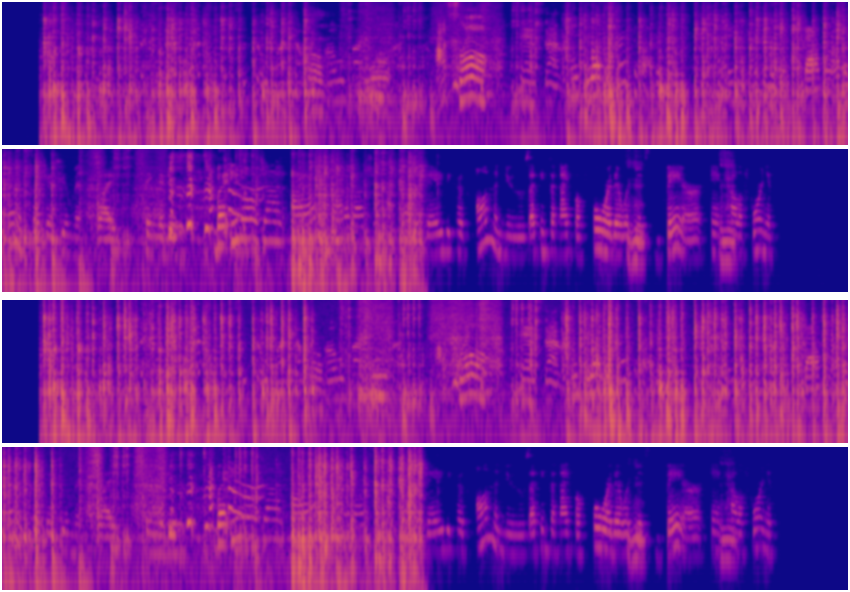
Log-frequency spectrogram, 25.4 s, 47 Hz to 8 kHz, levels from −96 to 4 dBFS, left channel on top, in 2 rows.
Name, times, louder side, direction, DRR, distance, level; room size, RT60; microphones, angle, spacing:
Computer keyboard, 0.6-19.0, right 7 dB, 75° right, 0.6 m, -40 dB
voice 1, 1.3-2.4 4.6-4.9 5.3-6.0 6.5-7.3 15.2-15.8 17.6-18.0 18.8-18.9 22.1-22.3 23.5-23.7, left 5 dB, 45° left, 0.4 m, -46 dB
voice 2, 2.1-3.0 3.3-6.0 6.8-7.4 7.7-8.4 15.8-16.6, right 4 dB, 20° right, 0.5 m, -51 dB
voice 3, 8.5-10.1 10.7-14.4 14.8-15.3 15.9-22.3 22.7-24.2, left 2 dB, 60° left, 1.0 m, -49 dB
7.4 x 4.4 x 5.5 m
head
